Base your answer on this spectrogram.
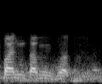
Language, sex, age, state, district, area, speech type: Marathi, male, 30-45, Maharashtra, Akola, urban, conversation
